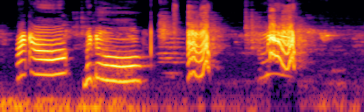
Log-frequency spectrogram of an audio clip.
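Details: Green Indian ringneck parrot talking in quick speech-like syllables, several harmonic bursts with bending pitch over low background hum.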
